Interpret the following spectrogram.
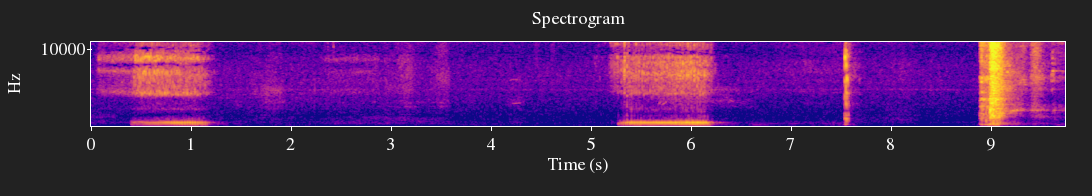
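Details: French Bulldog asleep indoors, snoring in long raspy buzzes, two full snores about five seconds apart, then a sharp click and the start of another snore.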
